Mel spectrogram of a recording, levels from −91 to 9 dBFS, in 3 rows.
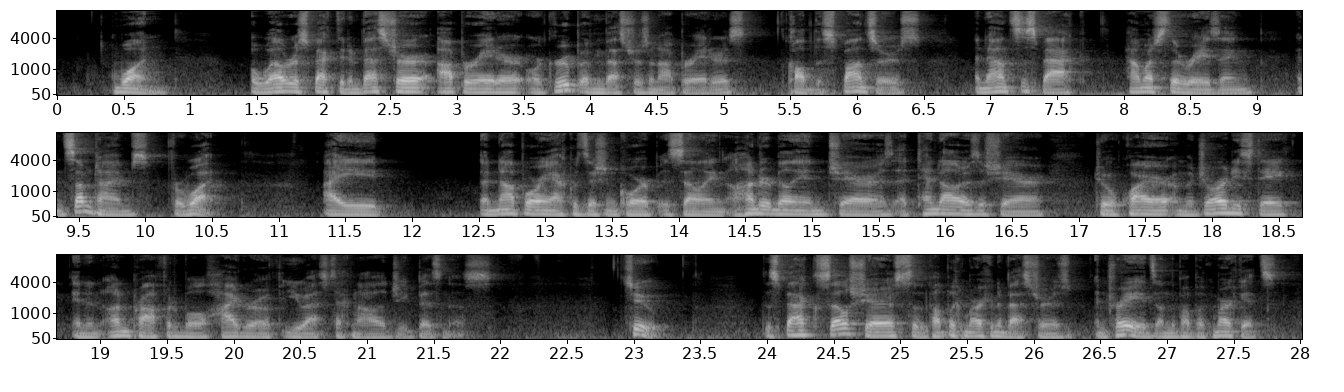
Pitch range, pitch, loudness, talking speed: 85-110 Hz, 95 Hz, -26 LUFS, 150 wpm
